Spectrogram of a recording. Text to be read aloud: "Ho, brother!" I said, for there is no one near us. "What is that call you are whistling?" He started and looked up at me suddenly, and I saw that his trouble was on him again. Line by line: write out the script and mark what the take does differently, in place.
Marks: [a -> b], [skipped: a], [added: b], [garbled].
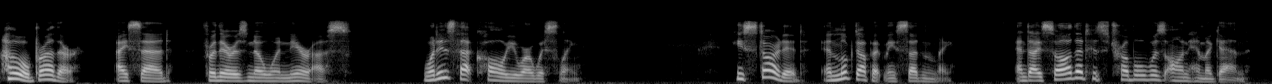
"Ho, brother!" I said, for there is no one near us. "What is that call you are whistling?" He started and looked up at me suddenly, and I saw that his trouble was on him again.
